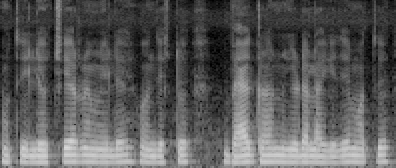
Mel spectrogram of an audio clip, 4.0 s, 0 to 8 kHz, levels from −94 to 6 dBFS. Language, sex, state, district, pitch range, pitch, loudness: Kannada, male, Karnataka, Koppal, 110-115 Hz, 115 Hz, -15 LUFS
